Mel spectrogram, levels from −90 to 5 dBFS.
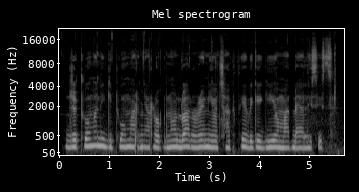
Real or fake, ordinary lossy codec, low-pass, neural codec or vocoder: fake; none; none; vocoder, 44.1 kHz, 128 mel bands every 512 samples, BigVGAN v2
